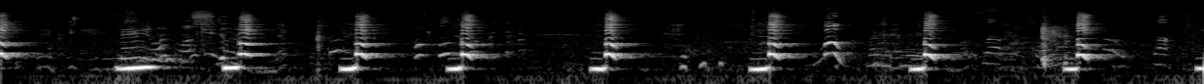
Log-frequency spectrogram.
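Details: A monkey in a cage at the LA Zoo gives a steady series of hoarse, honking calls, roughly one each second.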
